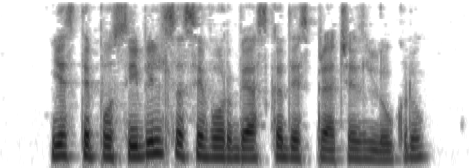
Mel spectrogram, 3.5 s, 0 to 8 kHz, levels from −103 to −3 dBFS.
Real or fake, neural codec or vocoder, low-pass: real; none; 7.2 kHz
